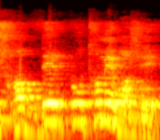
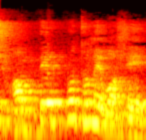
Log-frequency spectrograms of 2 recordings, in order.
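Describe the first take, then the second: No difference in how they are said.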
